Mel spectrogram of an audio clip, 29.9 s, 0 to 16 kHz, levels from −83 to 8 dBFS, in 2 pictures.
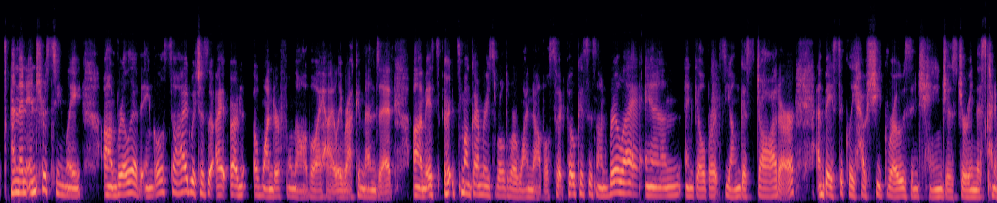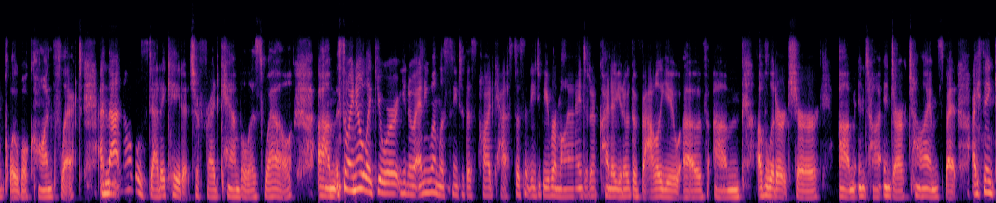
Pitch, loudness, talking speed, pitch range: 145 Hz, -18 LUFS, 195 wpm, 130-180 Hz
